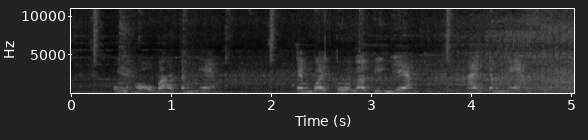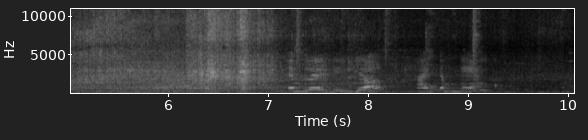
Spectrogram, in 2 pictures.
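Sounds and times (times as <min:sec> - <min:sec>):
passing motor vehicle: 0:00.0 - 0:10.0.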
